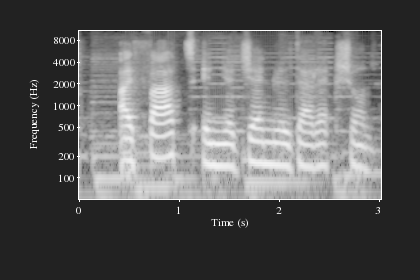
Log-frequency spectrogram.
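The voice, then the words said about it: Put-on French accent. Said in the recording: “I'm going to do it in a French accent”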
